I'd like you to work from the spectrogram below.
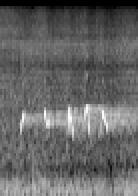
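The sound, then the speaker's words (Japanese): Five short, bright bird chirps repeat at a steady, quick pace, fairly clear against a low background rumble, with no one talking. “これ本当に鳥の声あ鳥の声だ鳥じゃな鳥ですね”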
